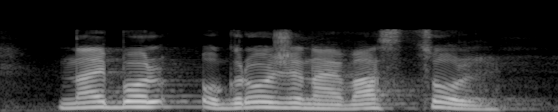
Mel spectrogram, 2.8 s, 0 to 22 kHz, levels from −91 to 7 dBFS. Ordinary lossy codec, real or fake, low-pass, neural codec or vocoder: none; real; 7.2 kHz; none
